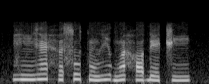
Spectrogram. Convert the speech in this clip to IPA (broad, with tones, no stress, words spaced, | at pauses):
ɣĩ˧ɣɛ̃˦ hə˧su˦ tũ˧ ɣi˦˨ɡʷã˦hɔ˧ ɗe˧ t͡ʃi˧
